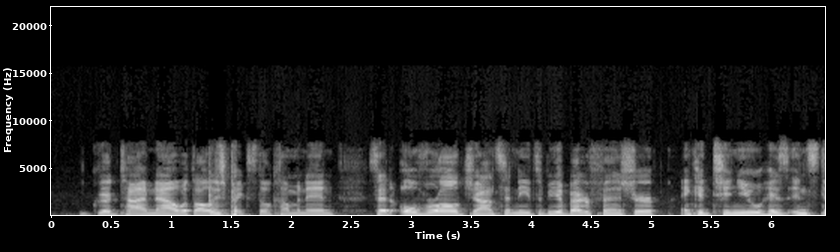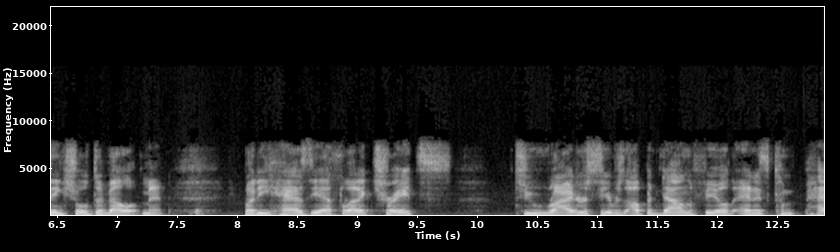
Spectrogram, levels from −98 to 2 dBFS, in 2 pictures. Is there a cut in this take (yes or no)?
no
